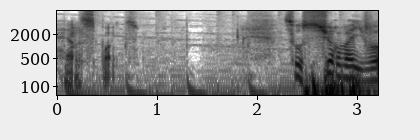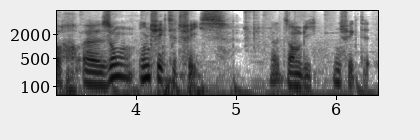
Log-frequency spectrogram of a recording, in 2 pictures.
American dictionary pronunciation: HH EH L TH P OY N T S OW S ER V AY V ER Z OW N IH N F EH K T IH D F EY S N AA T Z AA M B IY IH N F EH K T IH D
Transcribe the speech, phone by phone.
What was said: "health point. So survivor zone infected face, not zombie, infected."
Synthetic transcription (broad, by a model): HH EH L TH P OY N T S OW S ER V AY V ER Z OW IH N F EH K T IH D F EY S N AA T Z AA M B IY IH N F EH K T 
